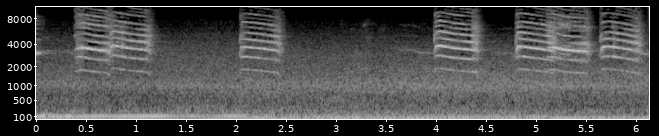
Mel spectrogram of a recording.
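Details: Blue jays sounding harsh alarm squawks at 7 AM, single and doubled buzzy screeches spread across the clip, with a steady low engine-like drone in the background.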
